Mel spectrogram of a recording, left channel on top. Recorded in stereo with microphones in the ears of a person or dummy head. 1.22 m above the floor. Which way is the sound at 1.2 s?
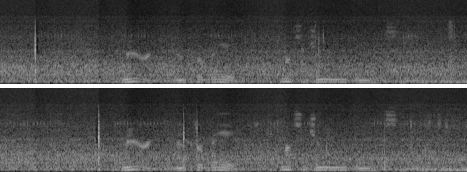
20° right (ahead or behind).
